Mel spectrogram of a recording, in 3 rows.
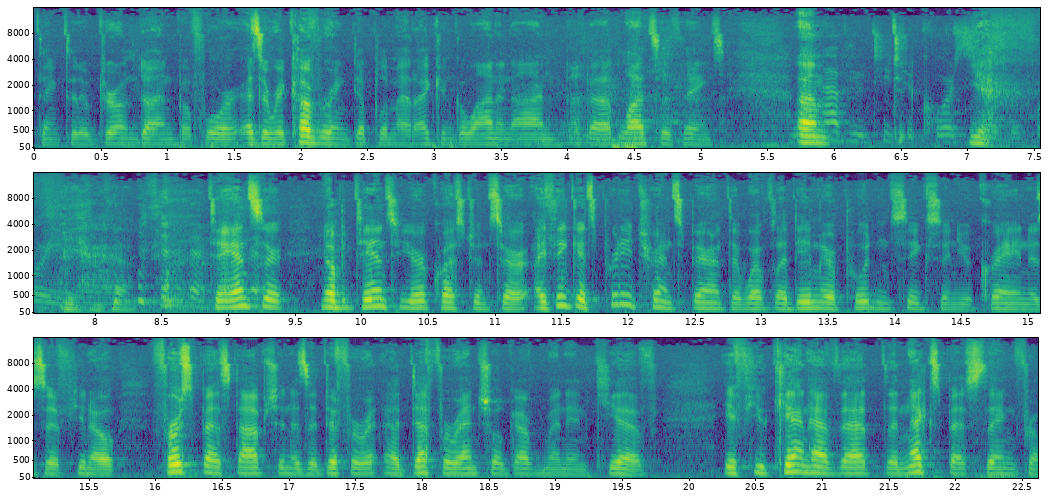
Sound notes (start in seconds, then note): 7.5 laughing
